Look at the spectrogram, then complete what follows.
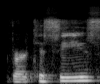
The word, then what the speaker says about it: vertices: Now, vertex, actually, if there's, if you're dealing with more than one, there's the plural version is vertices. That's how we pronounce it.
